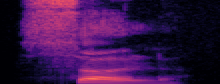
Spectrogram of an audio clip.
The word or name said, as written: seul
